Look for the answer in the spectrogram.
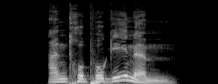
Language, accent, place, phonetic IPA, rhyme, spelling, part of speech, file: German, Germany, Berlin, [ˌantʁopoˈɡeːnəm], -eːnəm, anthropogenem, adjective, De-anthropogenem.ogg
- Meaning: strong dative masculine/neuter singular of anthropogen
